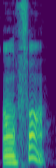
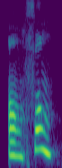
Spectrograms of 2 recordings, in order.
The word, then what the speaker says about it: enfants: And the plural of this, the word for children, sounds exactly the same, although it's got a silent S on the end. So you would say enfant. Enfant.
